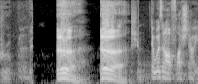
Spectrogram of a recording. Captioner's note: disgruntled man noises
